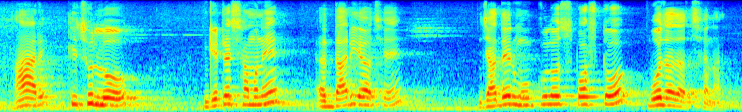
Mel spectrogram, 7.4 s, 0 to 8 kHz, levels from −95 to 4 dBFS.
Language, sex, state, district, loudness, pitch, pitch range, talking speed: Bengali, male, West Bengal, Cooch Behar, -16 LUFS, 190 Hz, 155-220 Hz, 120 wpm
